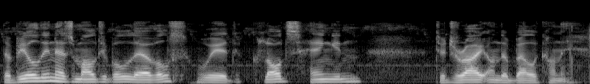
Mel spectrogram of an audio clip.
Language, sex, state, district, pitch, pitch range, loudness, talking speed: English, male, Nagaland, Kohima, 110 Hz, 100-120 Hz, -18 LUFS, 120 wpm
